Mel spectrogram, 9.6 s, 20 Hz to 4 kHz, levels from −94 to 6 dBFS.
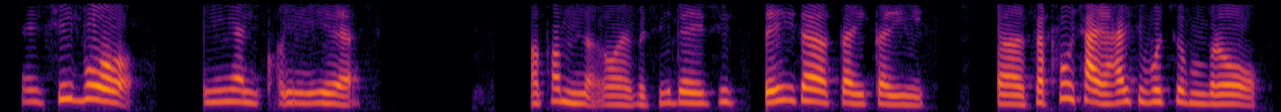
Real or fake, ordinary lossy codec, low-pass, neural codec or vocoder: fake; none; 3.6 kHz; codec, 16 kHz, 4 kbps, FunCodec, trained on LibriTTS, 50 frames a second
